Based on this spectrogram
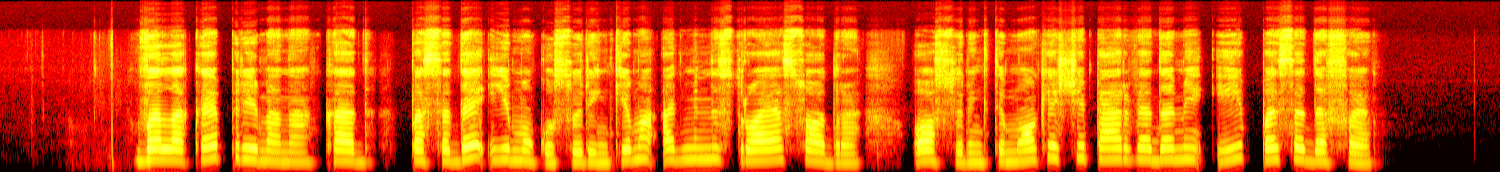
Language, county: Lithuanian, Šiauliai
